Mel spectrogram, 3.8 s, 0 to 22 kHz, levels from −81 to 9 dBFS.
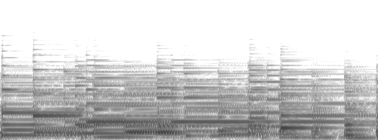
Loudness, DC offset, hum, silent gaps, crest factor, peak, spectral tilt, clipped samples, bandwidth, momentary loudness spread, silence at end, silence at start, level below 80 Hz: -23 LUFS; under 0.1%; none; none; 14 dB; -8 dBFS; -9.5 dB/octave; under 0.1%; 6 kHz; 5 LU; 0 s; 0 s; -42 dBFS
